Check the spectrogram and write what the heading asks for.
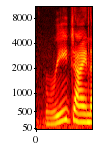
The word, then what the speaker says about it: Regina: regina saskatchewan canada yes i said it right regina i would hopefully be friends i did yes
